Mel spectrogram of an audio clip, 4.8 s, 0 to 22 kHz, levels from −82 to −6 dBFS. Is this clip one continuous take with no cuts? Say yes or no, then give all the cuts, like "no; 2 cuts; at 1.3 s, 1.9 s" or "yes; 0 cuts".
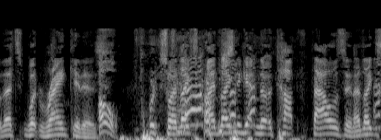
yes; 0 cuts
